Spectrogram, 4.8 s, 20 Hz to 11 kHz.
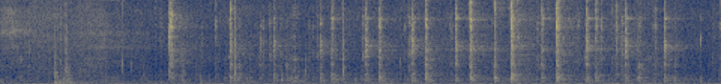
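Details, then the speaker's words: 100,000-mile BMW 335is, engine off, wastegate actuator arm on the Mitsubishi turbo moved by hand: irregular light metallic ticks and jingles like loose change; the arm is worn and sloppy, moving in every direction. "You hear that? If you can't hear it, it sounds like a bunch of loose change."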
